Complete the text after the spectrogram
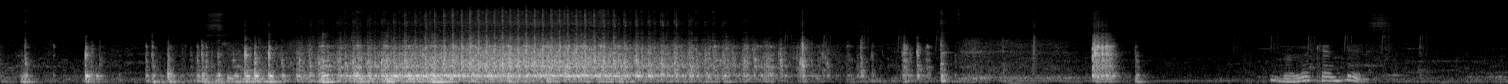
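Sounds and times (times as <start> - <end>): sewing machine stitching: 1.6 - 8.8.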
